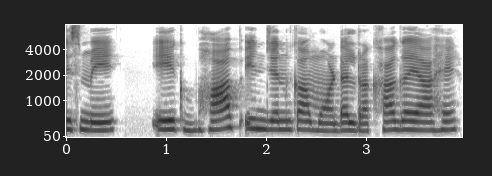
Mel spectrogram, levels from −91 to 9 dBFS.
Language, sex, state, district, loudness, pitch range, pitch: Hindi, female, Jharkhand, Ranchi, -15 LUFS, 210-235 Hz, 225 Hz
